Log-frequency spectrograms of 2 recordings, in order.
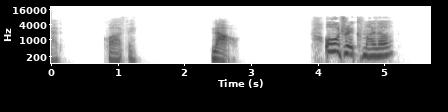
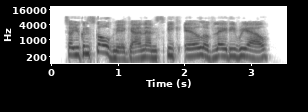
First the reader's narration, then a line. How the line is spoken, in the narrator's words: Audric said it loudly enough for everyone still in the room to hear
